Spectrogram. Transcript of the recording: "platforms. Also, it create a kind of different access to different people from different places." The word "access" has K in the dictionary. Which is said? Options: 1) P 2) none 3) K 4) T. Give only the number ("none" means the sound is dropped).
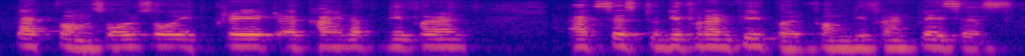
3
